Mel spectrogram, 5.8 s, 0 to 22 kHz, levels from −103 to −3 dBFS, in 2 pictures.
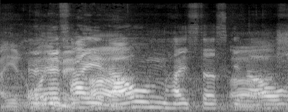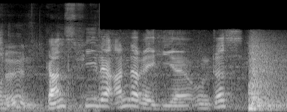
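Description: At 3.87 s the sound suddenly goes duller and stays that way to the end: nothing above about 7.1 kHz, plus a faint new background hiss. There's no gap and no real jump in level, so it's most likely an input switched to a poorer device mid-recording.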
